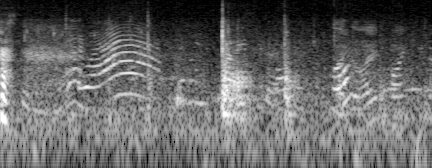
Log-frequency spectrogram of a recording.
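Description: Faint, distant child's voice: one long call that rises and falls about a second in, then a few shorter calls, with a single sharp tap a little past two seconds.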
